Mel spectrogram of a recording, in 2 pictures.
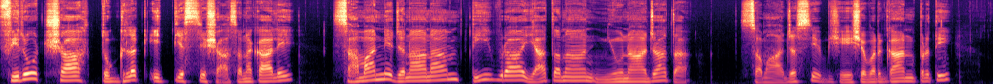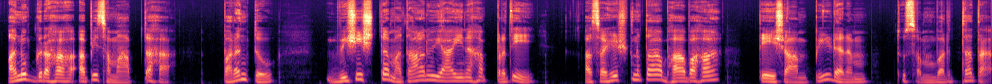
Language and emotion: Sanskrit, neutral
